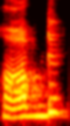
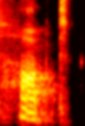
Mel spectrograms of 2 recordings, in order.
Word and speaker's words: hopped: d is also making it's not hobbed but it's hopped whenever you have a uh unvoiced okay and voice sound and then Ed it makes okay that b is silent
